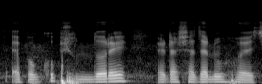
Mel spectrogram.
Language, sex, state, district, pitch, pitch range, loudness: Bengali, male, Assam, Hailakandi, 115 Hz, 110-125 Hz, -20 LUFS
